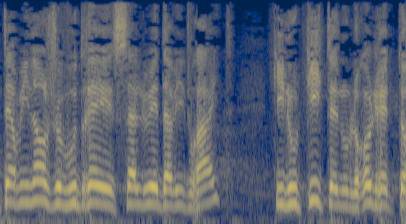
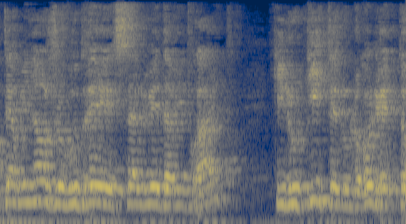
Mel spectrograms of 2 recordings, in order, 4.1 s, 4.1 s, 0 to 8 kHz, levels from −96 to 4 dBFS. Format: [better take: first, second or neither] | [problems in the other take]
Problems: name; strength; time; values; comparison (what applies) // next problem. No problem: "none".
first | room echo; dies away in 0.6 s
